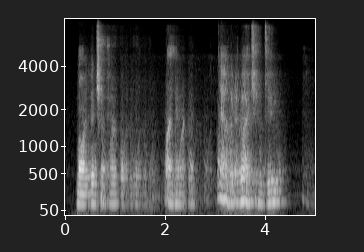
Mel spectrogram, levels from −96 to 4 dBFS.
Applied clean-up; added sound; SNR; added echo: neural mask model DeepFilterNet 3.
